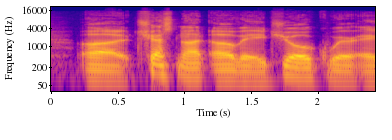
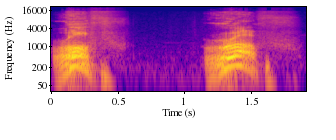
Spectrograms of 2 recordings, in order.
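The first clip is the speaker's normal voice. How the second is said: high, loud, separate ruffs; dog bark; 10 semitones higher, 8 dB louder than usual. Acted. Dog answers the sandpaper question, barking. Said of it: "And the dog goes".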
